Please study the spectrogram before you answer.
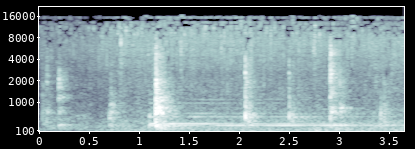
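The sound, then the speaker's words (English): A frying pan sizzles on a hob with flames rising from it. A steady hiss runs throughout, punctuated by several sharp knocks or clinks at irregular intervals. “Sat on the hob, a frying pan appears into view out of which dance orange flames.”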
